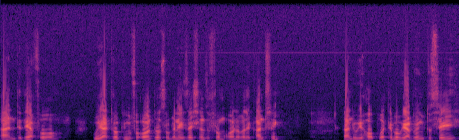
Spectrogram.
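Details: Adult man speaking; normal speech.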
